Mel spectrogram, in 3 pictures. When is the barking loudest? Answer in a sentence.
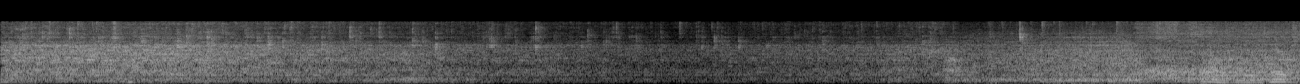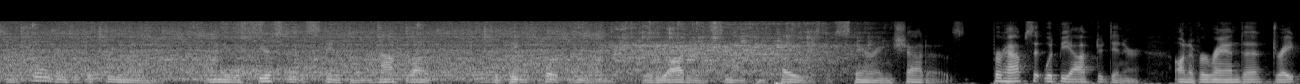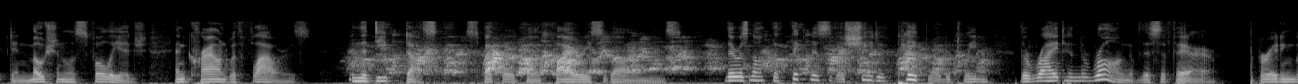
The volume of the barking peaks at 31 seconds.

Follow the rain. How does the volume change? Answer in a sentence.
The loudness of the rain goes down, then up.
